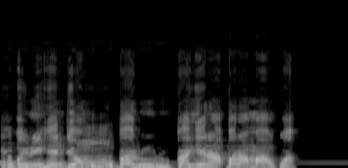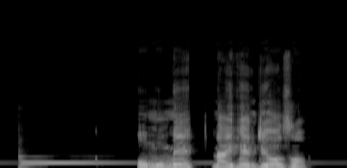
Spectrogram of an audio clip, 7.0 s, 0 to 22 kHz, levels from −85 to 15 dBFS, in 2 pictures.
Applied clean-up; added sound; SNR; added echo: none; Acoustic guitar; 19 dB; none.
